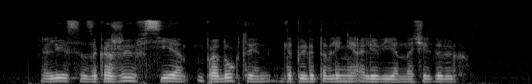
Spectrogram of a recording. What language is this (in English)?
Russian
